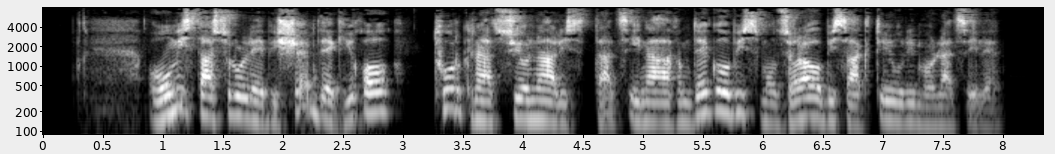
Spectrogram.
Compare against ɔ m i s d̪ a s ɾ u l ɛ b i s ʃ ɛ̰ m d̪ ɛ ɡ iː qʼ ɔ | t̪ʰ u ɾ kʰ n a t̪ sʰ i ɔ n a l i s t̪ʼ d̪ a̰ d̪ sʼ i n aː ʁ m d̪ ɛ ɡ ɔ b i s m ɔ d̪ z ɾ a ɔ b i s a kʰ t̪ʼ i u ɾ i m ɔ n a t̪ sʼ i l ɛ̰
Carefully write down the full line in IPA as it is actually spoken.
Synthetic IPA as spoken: ɔ m i s d̪ a s ɾ u l ɛ b i s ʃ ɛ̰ m d̪ ɛ ɡ i qʼ ɔ | t̪ʰ u ɾ kʰ n a t̪ sʰ i ɔ n a l i s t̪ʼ d̪ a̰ t̪ sʼ i n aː ʁ m d̪ ɛ ɡ ɔ b i s m ɔ d̪ z ɾ a ɔ b i s a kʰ t̪ʼ i u ɾ i m ɔ n a t̪ sʼ i l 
